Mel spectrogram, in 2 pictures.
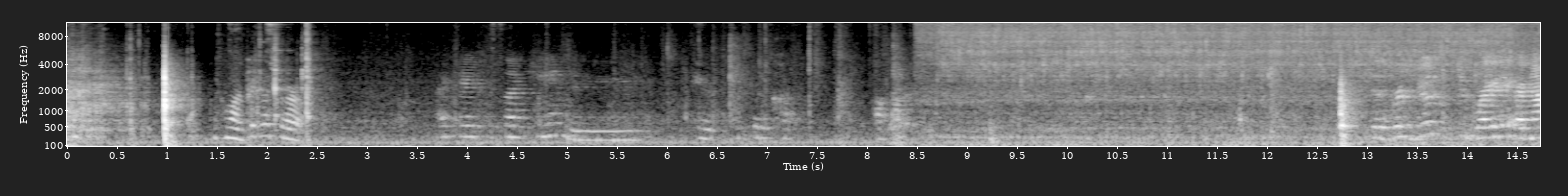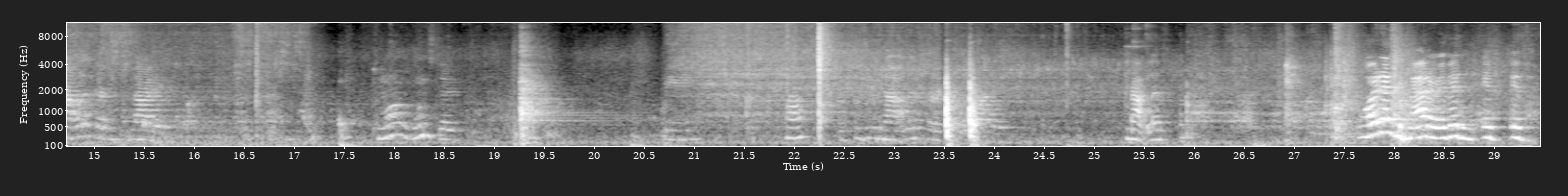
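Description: Dishes clatter and clink on a counter.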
